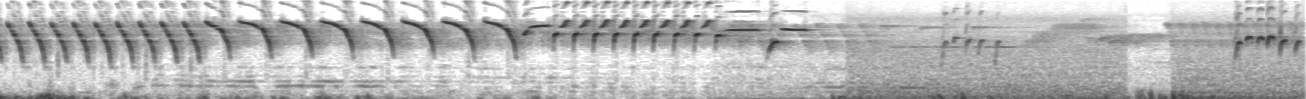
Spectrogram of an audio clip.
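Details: Canary training song, with a steady run of high, downward-swept notes repeating about three times per second, a short rapid trill, then softer scattered chirps over background noise.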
